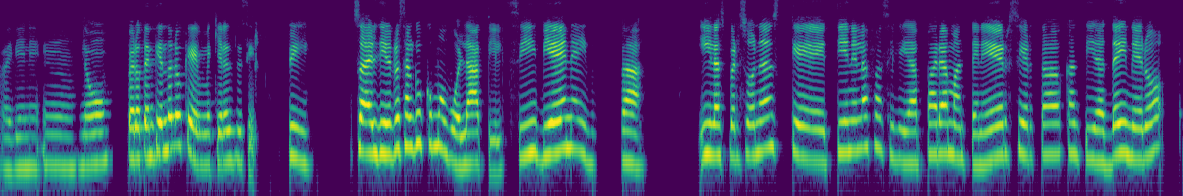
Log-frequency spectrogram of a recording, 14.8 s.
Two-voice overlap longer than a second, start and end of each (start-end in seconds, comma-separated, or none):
none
